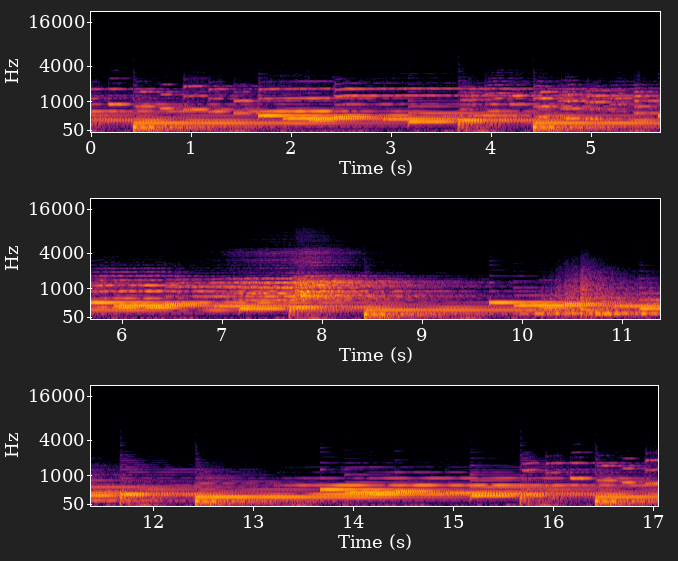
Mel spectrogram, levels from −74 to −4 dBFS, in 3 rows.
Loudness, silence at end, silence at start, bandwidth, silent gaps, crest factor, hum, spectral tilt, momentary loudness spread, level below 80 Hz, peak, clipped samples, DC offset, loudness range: -23 LUFS; 0 s; 0 s; 7.6 kHz; none; 16 dB; none; -9.5 dB/octave; 7 LU; -44 dBFS; -6 dBFS; under 0.1%; under 0.1%; 3 LU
